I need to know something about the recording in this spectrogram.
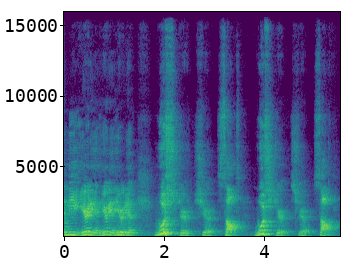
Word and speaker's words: Worcestershire: And then you're going to need, here it is, Worcestershire sauce. Worcestershire sauce. Not Worcestershire, I know we like to call it that, but it's Worcestershire sauce.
